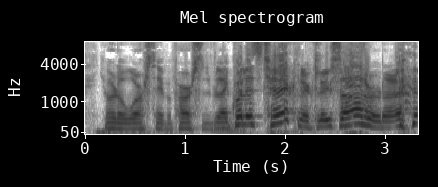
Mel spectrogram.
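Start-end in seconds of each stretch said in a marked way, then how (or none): 1.5-3.2 pedantic, know-it-all, matter-of-fact tone. Speaking to Connor, acting out how he would reply: imitating Connor. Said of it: "that's a very good impression of you".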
